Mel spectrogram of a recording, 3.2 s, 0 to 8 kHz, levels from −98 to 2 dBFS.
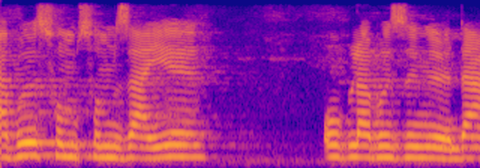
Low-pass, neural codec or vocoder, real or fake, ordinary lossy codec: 7.2 kHz; none; real; none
